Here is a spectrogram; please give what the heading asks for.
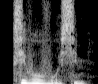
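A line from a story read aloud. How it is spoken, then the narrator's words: Relieved exhale. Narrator (Russian): сказала она и облегченно выдохнула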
